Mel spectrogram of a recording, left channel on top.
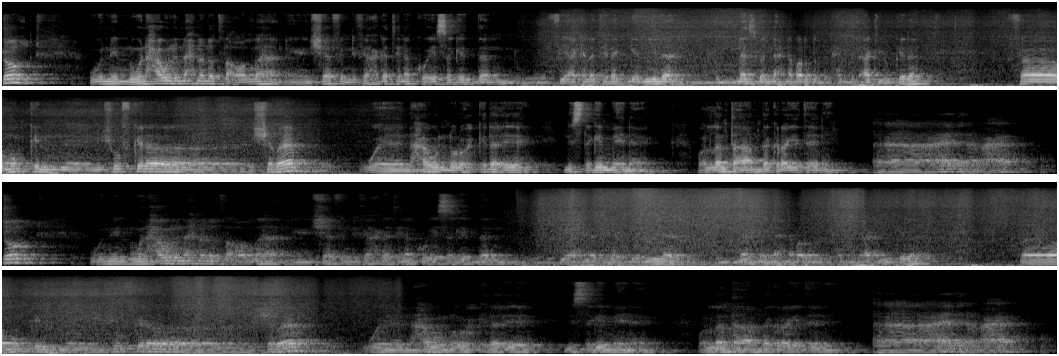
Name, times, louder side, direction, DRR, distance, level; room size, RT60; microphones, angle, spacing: voice 1, 0.0-9.5 10.1-13.9 14.1-15.9 16.2-17.0 17.5-18.9, left 4 dB, 80° left, 8 dB, 0.3 m, -26 dB
sound 1, 5.0-14.5, right 4 dB, 90° right, 0.5 m, -35 dB
voice 2, 17.5-17.9 19.3-21.0, equal, 5° right, -3 dB, 0.6 m, -33 dB
3.9 x 2.0 x 3.9 m, 0.91 s
head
